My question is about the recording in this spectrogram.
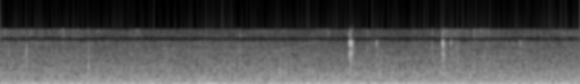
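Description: Steady low outdoor rumble, with two short sharp snaps a little past the middle, less than a second apart.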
